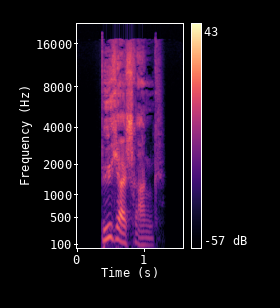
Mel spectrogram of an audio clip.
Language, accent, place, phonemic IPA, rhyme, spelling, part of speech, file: German, Germany, Berlin, /ˈbyːçɐˌʃʁaŋk/, -aŋk, Bücherschrank, noun, De-Bücherschrank.ogg
- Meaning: bookcase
